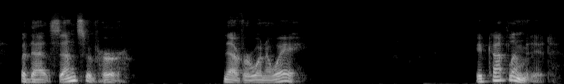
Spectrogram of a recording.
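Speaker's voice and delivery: on the verge of tears. Speaking about her sense of self that never went away, on the verge of tears. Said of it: "I'm gonna start crying".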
